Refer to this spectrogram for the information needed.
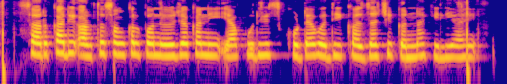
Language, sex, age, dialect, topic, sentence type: Marathi, female, 25-30, Varhadi, banking, statement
